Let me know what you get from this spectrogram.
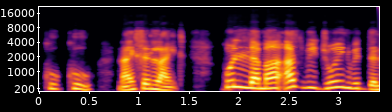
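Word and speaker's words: كلما: Kullama, again, just be careful that you're pronouncing this ka from the right place. It's very easy to pronounce it as a kullama, kul, ku, ku, ku. You want to make sure you're in front of the makhraj of the qaf. It's on the hard and soft palate.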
